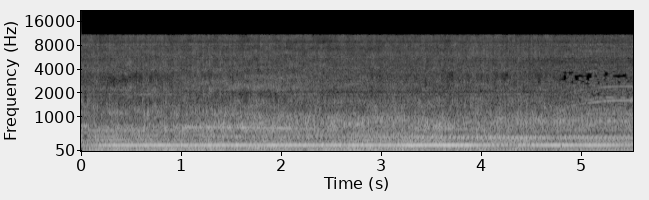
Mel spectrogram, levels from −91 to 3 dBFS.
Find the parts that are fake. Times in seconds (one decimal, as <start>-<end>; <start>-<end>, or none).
0.0-4.8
